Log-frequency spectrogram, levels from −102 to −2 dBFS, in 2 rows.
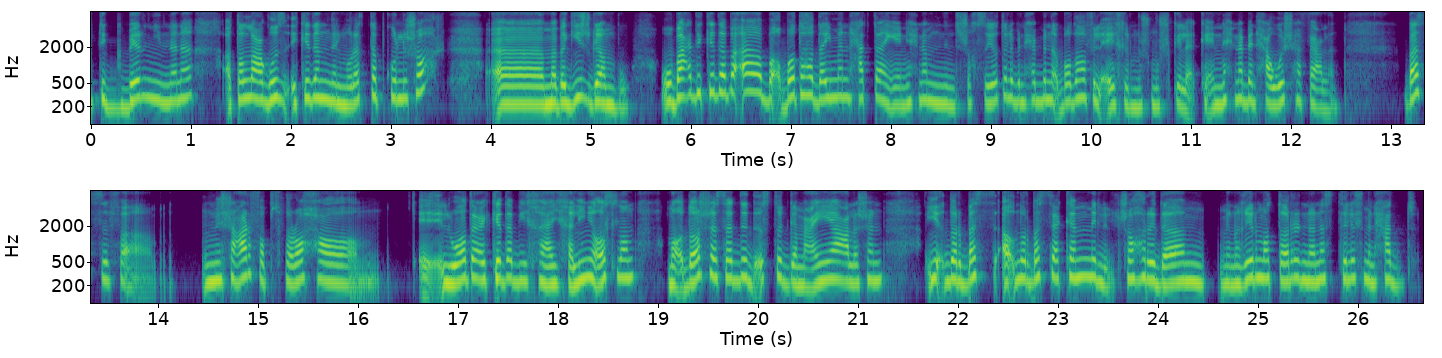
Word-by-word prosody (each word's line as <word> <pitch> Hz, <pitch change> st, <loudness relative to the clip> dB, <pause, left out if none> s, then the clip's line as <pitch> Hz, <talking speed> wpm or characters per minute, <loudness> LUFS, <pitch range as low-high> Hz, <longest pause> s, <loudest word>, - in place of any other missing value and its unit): بتجبرني 255 Hz, +4 st, 0 dB
إن 240 Hz, -1 st, -1 dB
أنا 275 Hz, +4 st, -2 dB, 0.3 s
أطلّع 270 Hz, 0 st, +2 dB
جزء 260 Hz, -1 st, +1 dB
كده 280 Hz, +5 st, 0 dB
من 270 Hz, -2 st, +2 dB
المرتب 240 Hz, +5 st, 0 dB
كُلّ 275 Hz, -1 st, -2 dB
شهر، 355 Hz, +6 st, -1 dB, 0.5 s
آآ، 225 Hz, 0 st, +4 dB
ما 225 Hz, +1 st, +5 dB
باجيش 235 Hz, +4 st, +1 dB
جنبه، 220 Hz, -5 st, +2 dB, 0.3 s
وبعد 290 Hz, +6 st, +3 dB
كده 345 Hz, 0 st, +2 dB
بقى 350 Hz, -2 st, +4 dB
باقبضها 310 Hz, +4 st, +2 dB
دايمًا 285 Hz, +1 st, -1 dB
حتى 275 Hz, -4 st, -4 dB
يعني 215 Hz, +1 st, -4 dB
إحنا 255 Hz, +3 st, -5 dB
من 230 Hz, -3 st, -1 dB
الشخصيات 230 Hz, +5 st, -5 dB
اللي 280 Hz, -2 st, -2 dB
بنحب 245 Hz, +1 st, -4 dB
نقبضها 250 Hz, +2 st, -2 dB
في 285 Hz, -, -12 dB
الآخر، 215 Hz, -3 st, -4 dB
مش 200 Hz, +2 st, -7 dB
مشكلة، 205 Hz, -1 st, -6 dB
كأن 215 Hz, +2 st, -3 dB
إحنا 260 Hz, +2 st, -3 dB
بنحوّشها 245 Hz, 0 st, -1 dB
فعلًا. 200 Hz, -5 st, -7 dB, 0.7 s
بس، 335 Hz, -6 st, +1 dB
فمش 245 Hz, 0 st, -4 dB
عارفة 270 Hz, 0 st, +1 dB
بصراحة 230 Hz, 0 st, 0 dB
آمم، 235 Hz, +1 st, -11 dB, 0.5 s
أ 480 Hz, -1 st, -3 dB
الوضع 250 Hz, +4 st, +4 dB
كده 265 Hz, +2 st, +3 dB
بيخ 235 Hz, -1 st, -4 dB
هيخلّيني 220 Hz, +4 st, +2 dB
أصلًا 275 Hz, +4 st, +1 dB, 0.3 s
ما 215 Hz, -, +3 dB
أقدرش 255 Hz, +10 st, +2 dB
أسدد 270 Hz, -3 st, 0 dB
قسط 260 Hz, -, -4 dB
الجمعية 225 Hz, +1 st, 0 dB
علشان 240 Hz, 0 st, 0 dB, 0.5 s
يقدر 255 Hz, -1 st, +2 dB
بس 280 Hz, +5 st, -1 dB
أقدر 255 Hz, 0 st, +3 dB
بس 280 Hz, +4 st, -2 dB
أكمّل 275 Hz, -2 st, +1 dB
الشهر 260 Hz, +4 st, 0 dB
ده، 225 Hz, +1 st, +3 dB, 0.4 s
من 215 Hz, 0 st, -2 dB
غير 250 Hz, +5 st, +2 dB
ما 265 Hz, -, +3 dB
أضطر 255 Hz, 0 st, 0 dB
إن 245 Hz, -2 st, +1 dB
أنا 235 Hz, +2 st, +1 dB
أستلف 260 Hz, +1 st, -4 dB
من 235 Hz, -3 st, -1 dB
حد. 225 Hz, -3 st, -4 dB
250 Hz, 155 wpm, -23 LUFS, 225-275 Hz, 0.7 s, ما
